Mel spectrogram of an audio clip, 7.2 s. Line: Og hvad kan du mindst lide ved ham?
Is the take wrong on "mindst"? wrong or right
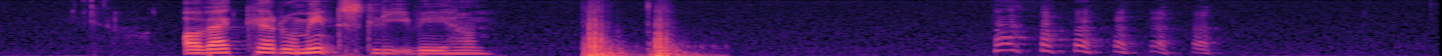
right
